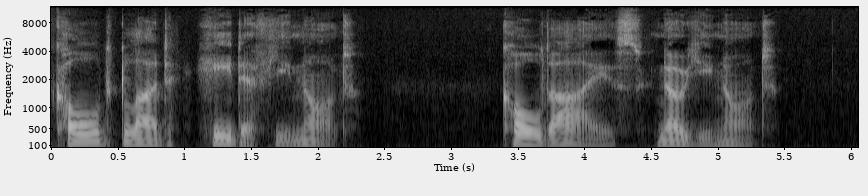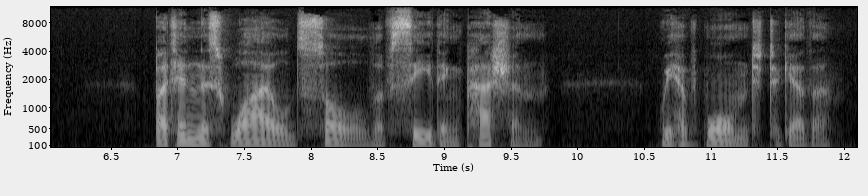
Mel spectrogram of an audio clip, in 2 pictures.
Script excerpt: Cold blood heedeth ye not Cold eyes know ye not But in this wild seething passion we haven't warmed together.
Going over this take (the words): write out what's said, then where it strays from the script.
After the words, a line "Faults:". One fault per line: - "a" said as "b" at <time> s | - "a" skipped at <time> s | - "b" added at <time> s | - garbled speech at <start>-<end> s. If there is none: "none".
Cold blood heedeth ye not Cold eyes know ye not But in this wild soul of seething passion we have warmed together.
Faults:
- "soul of" added at 7.9 s
- "haven't" said as "have" at 10.7 s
